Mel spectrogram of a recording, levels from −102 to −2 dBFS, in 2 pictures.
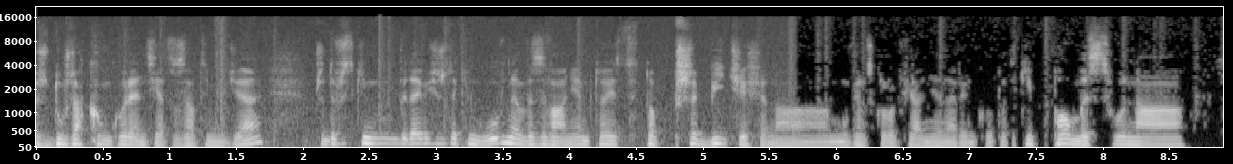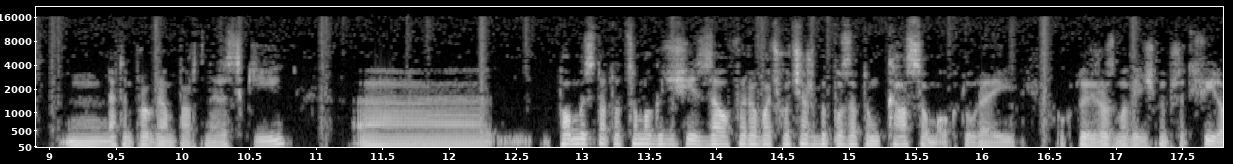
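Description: From 5.69 s to the end, overdone noise removal sets in: the noise reducer is cut too hard against room noise sitting about 21 dB below the speech, so it drops quiet frequency bands near that level, leaving a lowered background broken into twinkling specks.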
